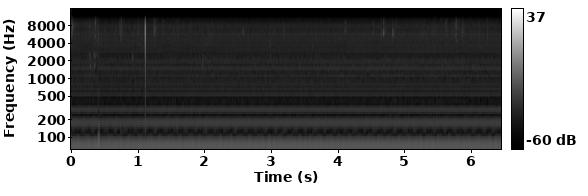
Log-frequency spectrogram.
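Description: Steady electrical mains hum, with one faint click about a second in.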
